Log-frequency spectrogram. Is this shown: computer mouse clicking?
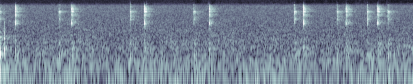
yes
